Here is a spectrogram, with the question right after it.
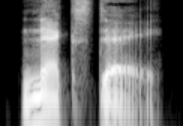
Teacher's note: instead of saying next day, natives often say next day, the T disappears. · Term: dropping sounds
